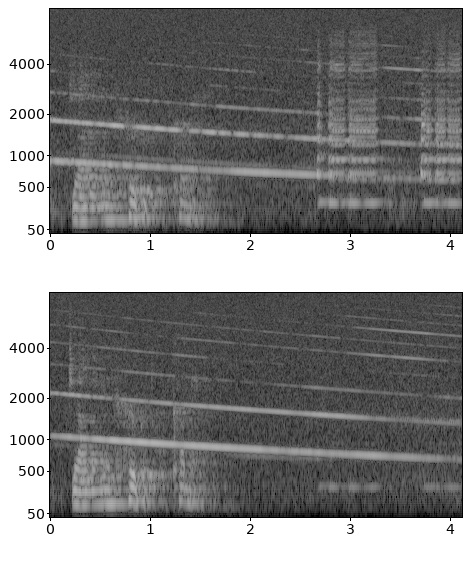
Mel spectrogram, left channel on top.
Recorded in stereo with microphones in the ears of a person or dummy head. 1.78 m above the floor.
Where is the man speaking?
60° right (ahead or behind), 3.5 m.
